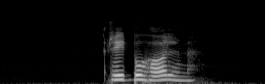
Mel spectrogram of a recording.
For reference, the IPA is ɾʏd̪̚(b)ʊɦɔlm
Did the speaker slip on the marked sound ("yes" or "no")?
no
